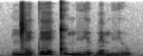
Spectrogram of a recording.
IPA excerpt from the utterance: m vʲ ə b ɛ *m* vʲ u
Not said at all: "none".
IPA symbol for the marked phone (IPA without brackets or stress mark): m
